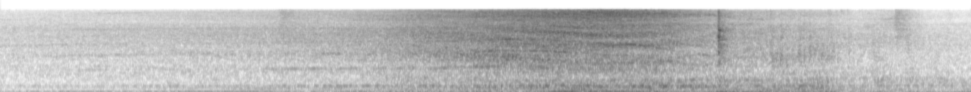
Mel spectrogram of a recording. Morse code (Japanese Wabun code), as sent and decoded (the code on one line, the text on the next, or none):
none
